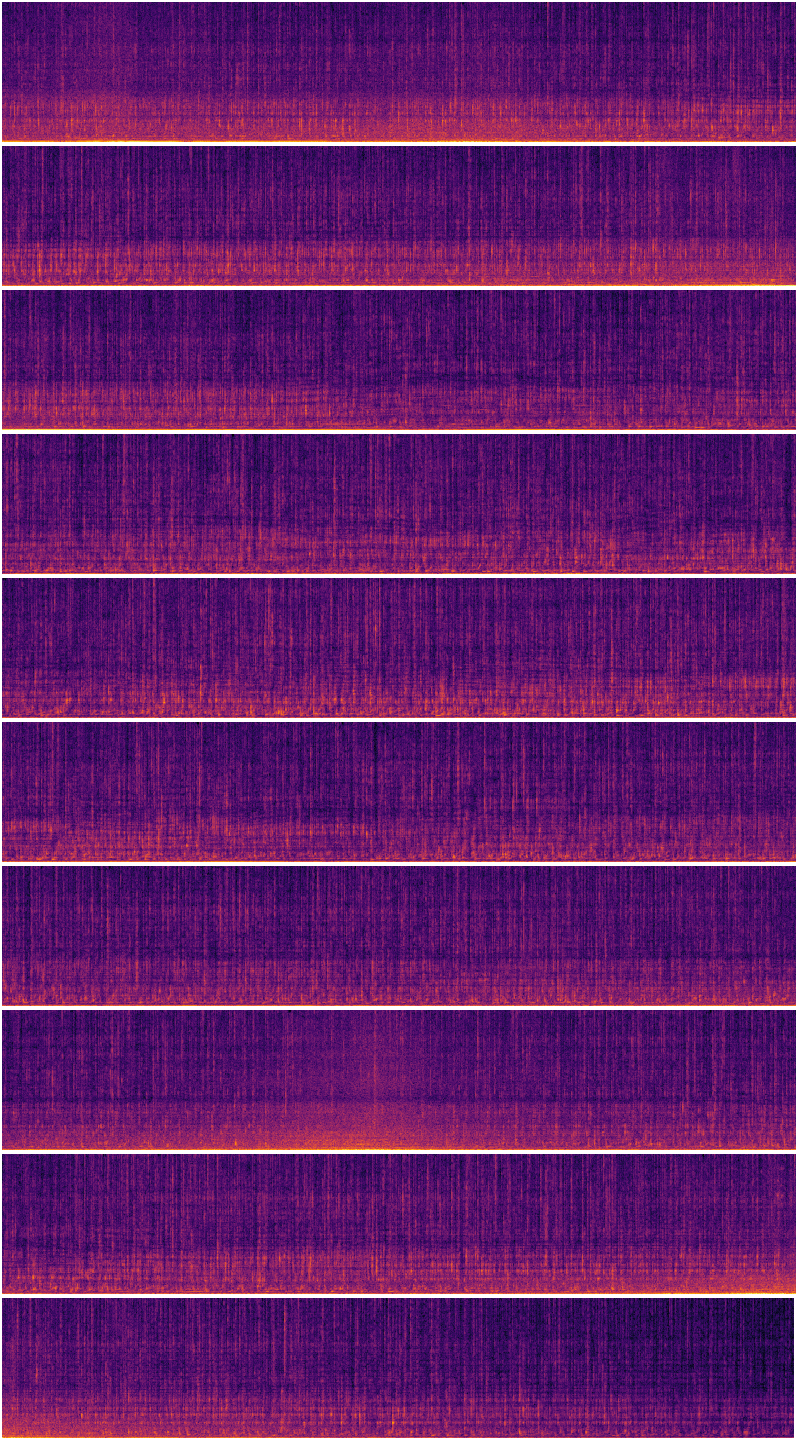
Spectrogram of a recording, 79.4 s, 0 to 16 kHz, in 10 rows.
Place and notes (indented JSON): {
  "date": "2011-07-11 16:13:00",
  "description": "Florac, Rue du Thérond, the fountain",
  "latitude": "44.33",
  "longitude": "3.59",
  "altitude": "550",
  "timezone": "Europe/Paris"
}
